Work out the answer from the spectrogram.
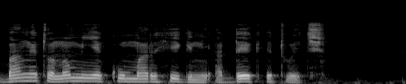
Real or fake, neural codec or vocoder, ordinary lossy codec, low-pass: real; none; MP3, 32 kbps; 7.2 kHz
